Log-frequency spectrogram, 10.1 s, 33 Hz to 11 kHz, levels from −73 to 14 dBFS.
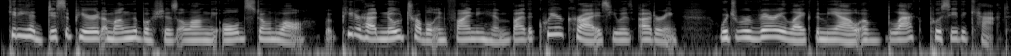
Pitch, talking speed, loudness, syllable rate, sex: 200 Hz, 220 wpm, -18 LUFS, 5.7 syllables/s, female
